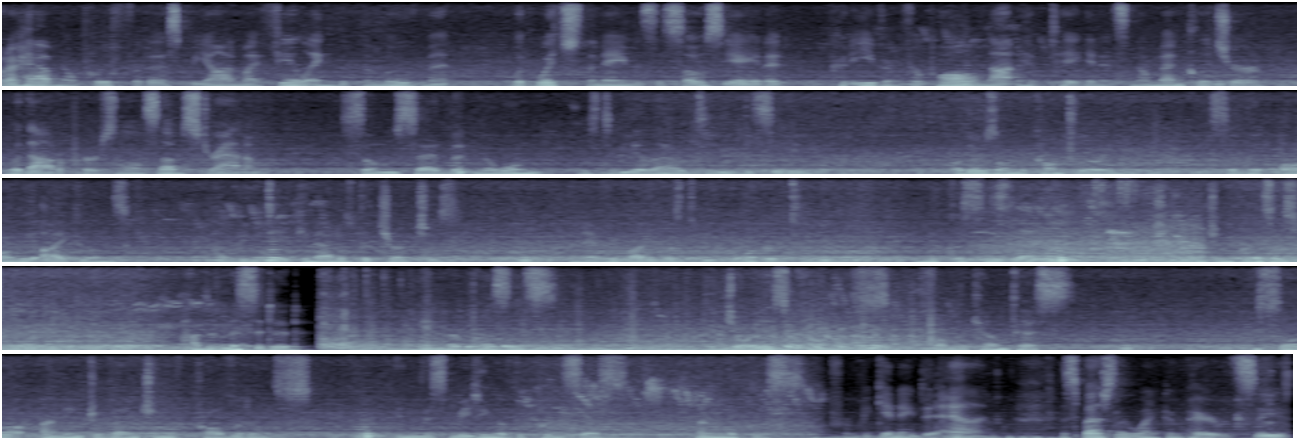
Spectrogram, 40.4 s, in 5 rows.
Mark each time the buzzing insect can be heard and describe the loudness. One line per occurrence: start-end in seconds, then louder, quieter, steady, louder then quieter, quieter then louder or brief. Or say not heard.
0.0-25.4 louder
28.1-40.4 quieter.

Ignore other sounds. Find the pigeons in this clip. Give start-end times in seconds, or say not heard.
22.2-30.6.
